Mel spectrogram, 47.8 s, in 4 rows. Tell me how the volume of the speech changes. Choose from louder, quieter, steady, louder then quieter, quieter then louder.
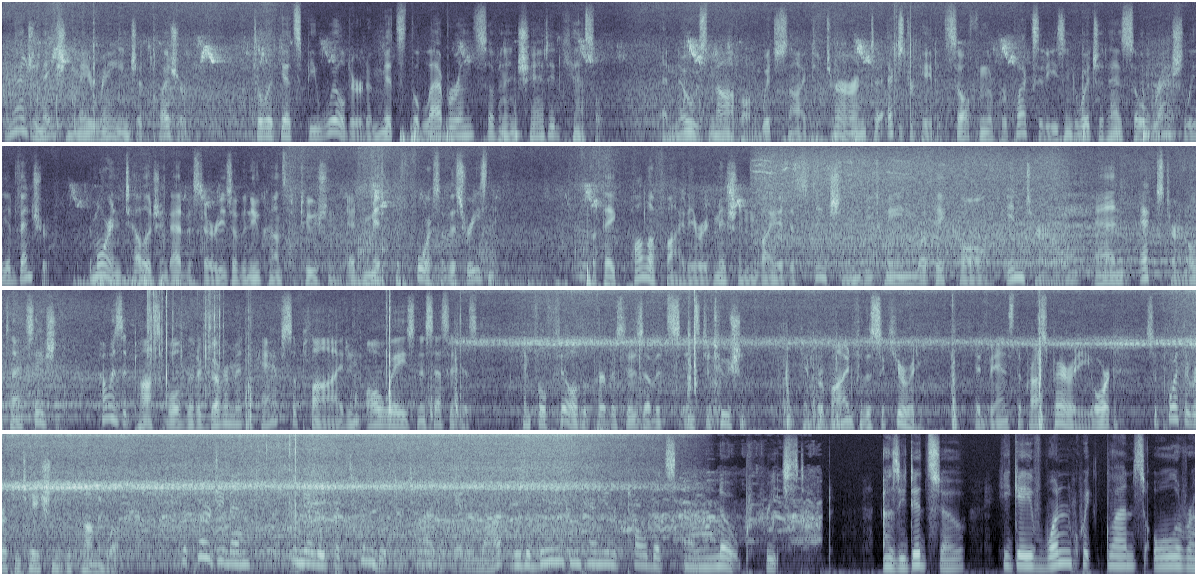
steady.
